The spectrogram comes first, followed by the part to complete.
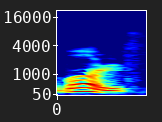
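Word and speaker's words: Wolff: en el que, bueno, Wolf o Wolf, ¿no? Según la pronunciación alemana, aunque la española pues podría ser Wolf perfectamente, pues instaura una ontología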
